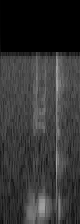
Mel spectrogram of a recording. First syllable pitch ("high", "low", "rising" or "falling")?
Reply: low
